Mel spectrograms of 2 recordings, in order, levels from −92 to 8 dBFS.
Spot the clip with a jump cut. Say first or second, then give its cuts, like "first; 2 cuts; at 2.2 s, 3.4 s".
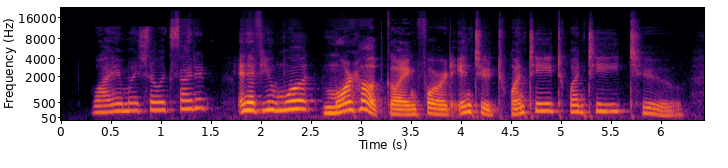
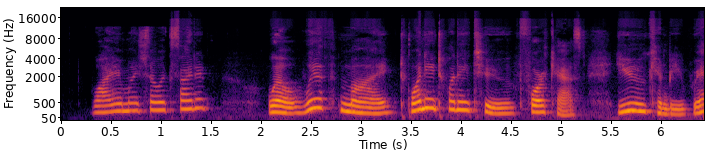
first; 1 cut; at 1.7 s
